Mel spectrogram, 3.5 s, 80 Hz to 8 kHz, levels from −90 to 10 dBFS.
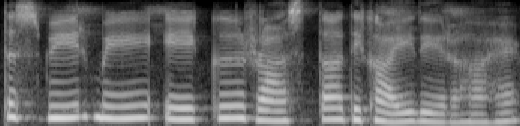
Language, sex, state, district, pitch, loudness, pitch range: Hindi, female, Himachal Pradesh, Shimla, 255 Hz, -15 LUFS, 215-280 Hz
